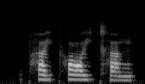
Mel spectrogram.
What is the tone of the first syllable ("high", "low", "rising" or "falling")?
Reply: high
